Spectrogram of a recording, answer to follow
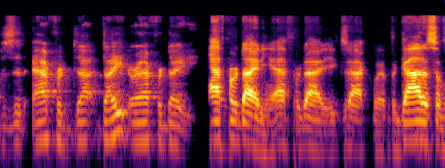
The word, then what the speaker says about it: Aphrodite: screw this up is it afrodite or Aphrodite Aphrodite Aphrodite exactly the goddess of love sex and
